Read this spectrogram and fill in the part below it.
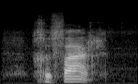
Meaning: danger, peril
- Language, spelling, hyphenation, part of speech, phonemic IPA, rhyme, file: Dutch, gevaar, ge‧vaar, noun, /ɣəˈvaːr/, -aːr, Nl-gevaar.ogg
